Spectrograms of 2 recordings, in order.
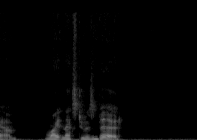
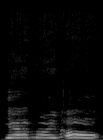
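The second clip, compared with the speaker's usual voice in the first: high, loud wincing cry; pained cry; 14 semitones higher, 9 dB louder, much slower than usual. Retold or imitated. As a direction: yelp through the pain. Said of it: "as I was saying".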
